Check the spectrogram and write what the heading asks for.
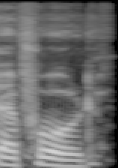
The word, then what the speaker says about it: afford: Okay, and in that word, which syllable has the accent? Afford. Afford. Ford, Afford. Afford. Ford, Ford, Ford, Ford. Afford.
